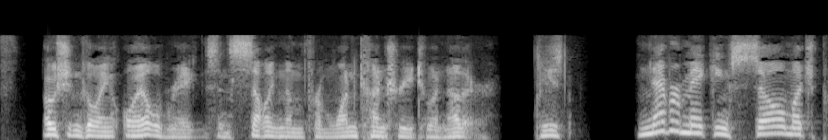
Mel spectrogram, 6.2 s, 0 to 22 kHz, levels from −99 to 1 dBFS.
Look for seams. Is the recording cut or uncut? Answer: uncut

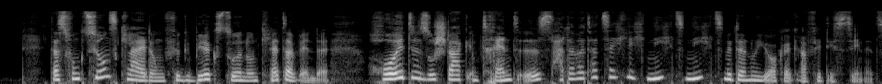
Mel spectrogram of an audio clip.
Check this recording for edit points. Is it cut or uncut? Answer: cut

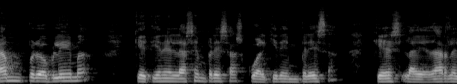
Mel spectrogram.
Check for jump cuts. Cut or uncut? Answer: uncut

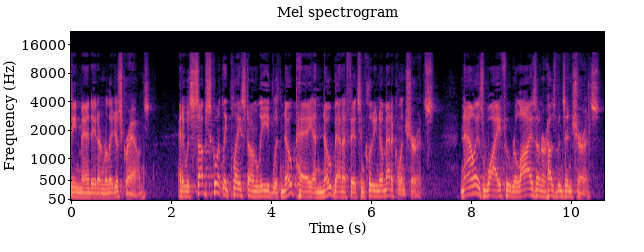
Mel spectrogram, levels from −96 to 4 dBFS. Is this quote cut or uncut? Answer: uncut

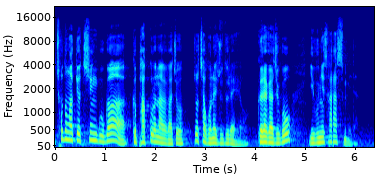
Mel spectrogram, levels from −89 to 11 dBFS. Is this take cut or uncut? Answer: cut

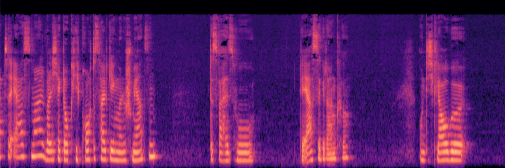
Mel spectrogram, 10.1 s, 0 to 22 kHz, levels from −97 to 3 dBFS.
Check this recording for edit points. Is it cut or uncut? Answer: uncut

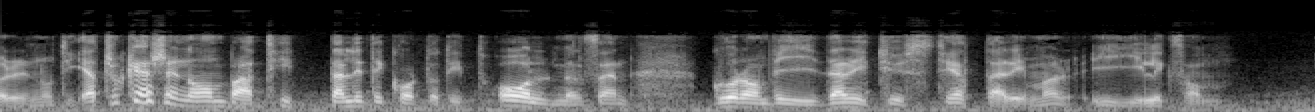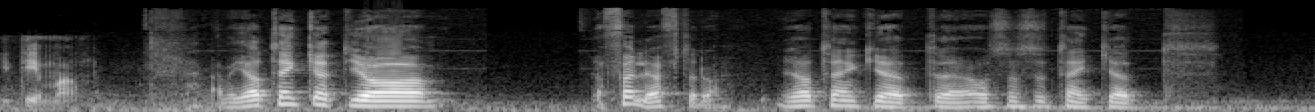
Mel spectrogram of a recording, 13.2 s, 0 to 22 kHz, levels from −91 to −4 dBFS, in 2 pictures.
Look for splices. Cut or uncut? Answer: uncut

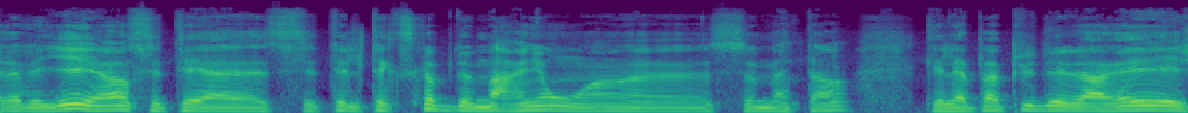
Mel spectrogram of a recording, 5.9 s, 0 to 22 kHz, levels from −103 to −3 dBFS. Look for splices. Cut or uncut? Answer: uncut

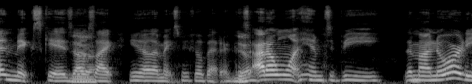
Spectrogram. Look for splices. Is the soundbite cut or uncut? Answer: cut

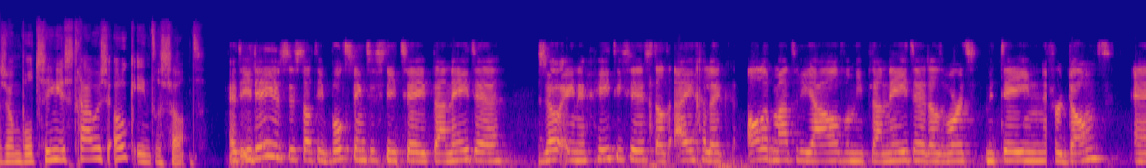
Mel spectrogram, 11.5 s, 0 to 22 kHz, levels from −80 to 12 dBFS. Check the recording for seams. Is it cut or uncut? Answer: cut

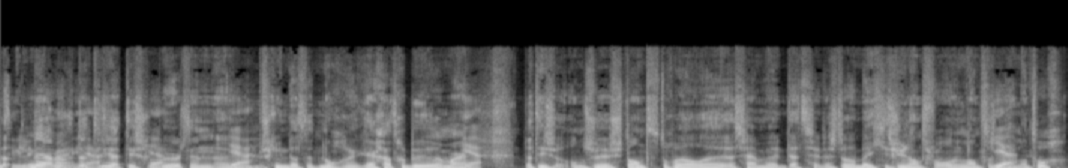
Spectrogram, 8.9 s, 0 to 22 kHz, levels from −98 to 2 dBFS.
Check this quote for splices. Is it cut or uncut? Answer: uncut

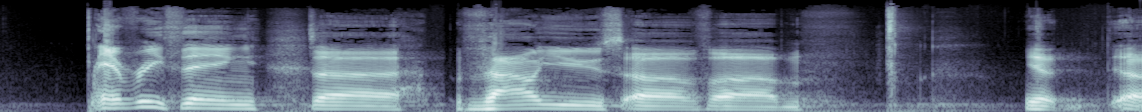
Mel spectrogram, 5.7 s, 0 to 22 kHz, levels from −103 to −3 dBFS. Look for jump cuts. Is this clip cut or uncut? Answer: cut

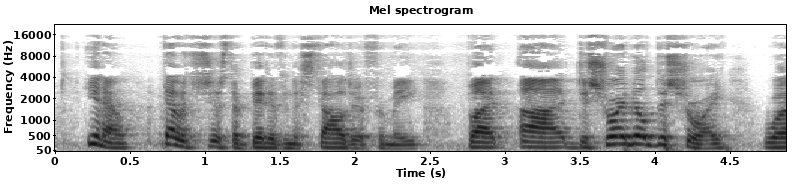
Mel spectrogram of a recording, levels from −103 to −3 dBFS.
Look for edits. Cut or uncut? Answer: uncut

